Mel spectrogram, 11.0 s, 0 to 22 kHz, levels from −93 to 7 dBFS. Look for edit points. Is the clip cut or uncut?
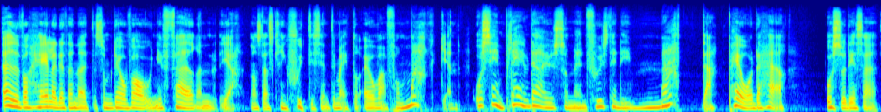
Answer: cut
